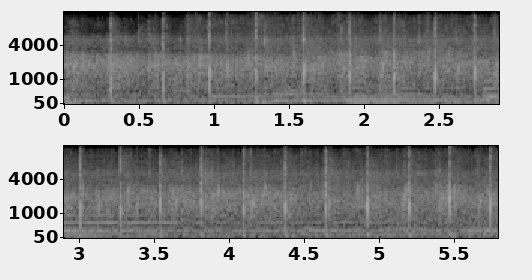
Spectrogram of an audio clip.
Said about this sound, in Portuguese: Vamos aplaudir o nome do Senhor Jesus, que é o nosso Pai.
